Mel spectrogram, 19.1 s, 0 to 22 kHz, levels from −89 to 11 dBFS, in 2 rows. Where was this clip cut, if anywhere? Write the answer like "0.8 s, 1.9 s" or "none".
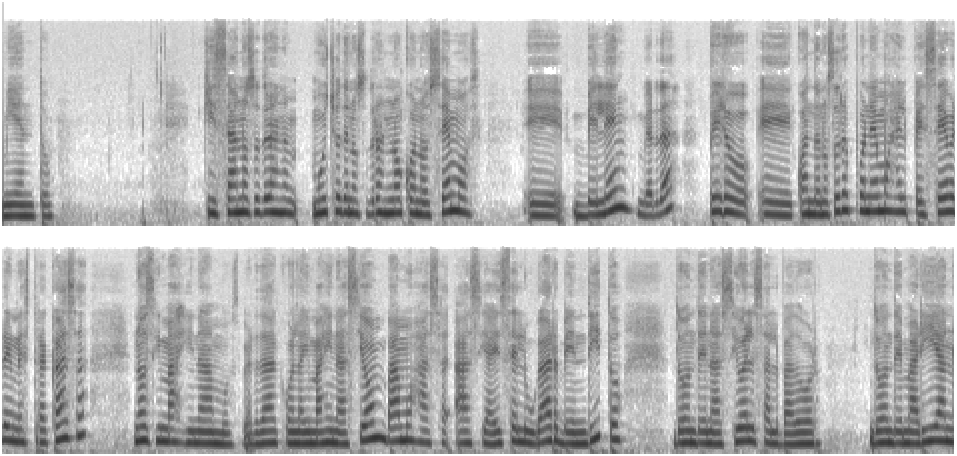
none

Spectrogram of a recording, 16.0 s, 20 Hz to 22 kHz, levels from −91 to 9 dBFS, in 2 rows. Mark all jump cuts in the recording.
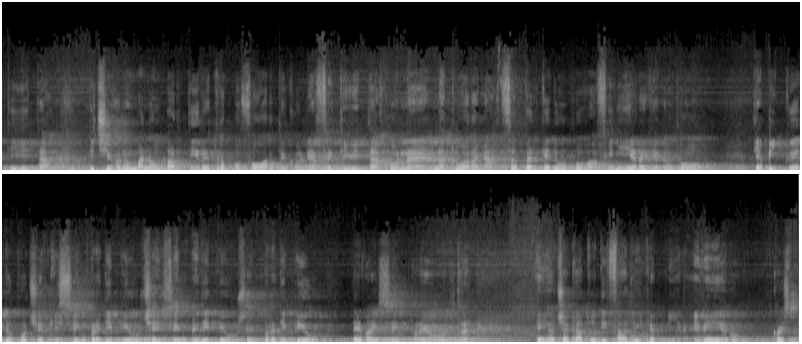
none

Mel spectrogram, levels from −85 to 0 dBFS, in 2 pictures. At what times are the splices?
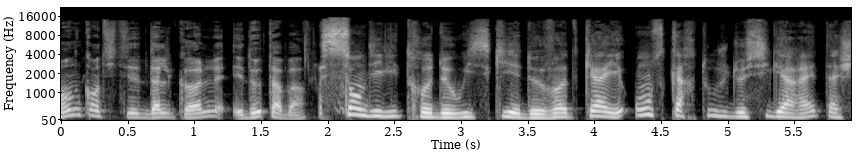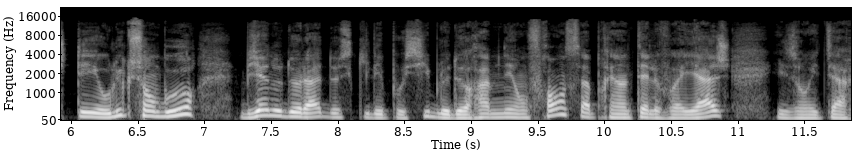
none

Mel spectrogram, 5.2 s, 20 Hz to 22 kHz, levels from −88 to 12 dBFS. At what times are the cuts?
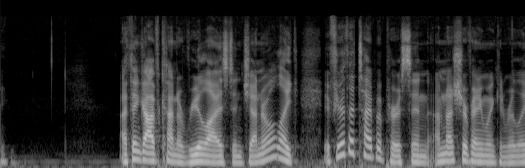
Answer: none

